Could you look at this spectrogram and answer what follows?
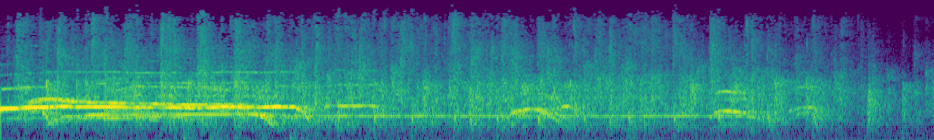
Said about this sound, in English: If you believe the winner of this debate was Erica Dreisbach arguing for banning Horny Forever, please applaud right now.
